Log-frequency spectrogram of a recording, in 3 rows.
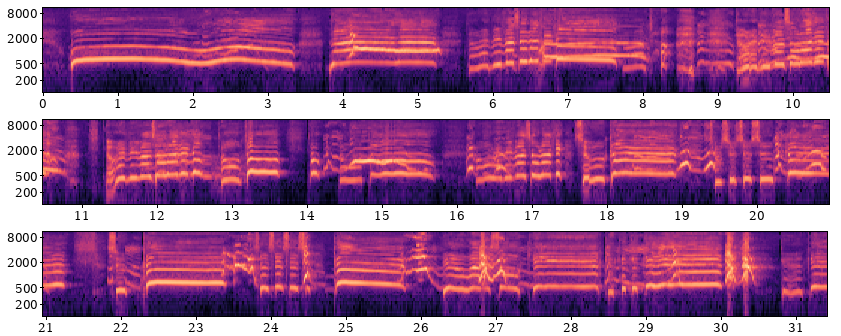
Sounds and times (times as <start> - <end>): Male singing: 5.7 - 7.6, 9.2 - 10.7, 11.3 - 25.4, 26.3 - 30.0, 30.8 - 31.4.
